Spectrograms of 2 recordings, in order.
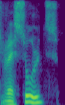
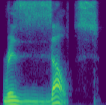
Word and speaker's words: results: Cuidado porque no es results, no es ni una S, it's results. Results.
